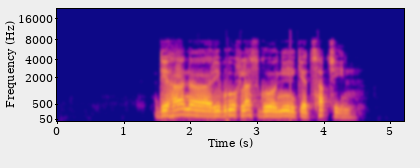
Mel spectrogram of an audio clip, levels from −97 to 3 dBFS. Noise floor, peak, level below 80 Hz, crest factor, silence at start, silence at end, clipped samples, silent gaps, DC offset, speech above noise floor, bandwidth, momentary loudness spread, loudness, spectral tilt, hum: under -90 dBFS; 0 dBFS; -56 dBFS; 16 dB; 1.5 s; 0.8 s; under 0.1%; none; under 0.1%; over 77 dB; 8.2 kHz; 12 LU; -13 LUFS; -7 dB/octave; none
